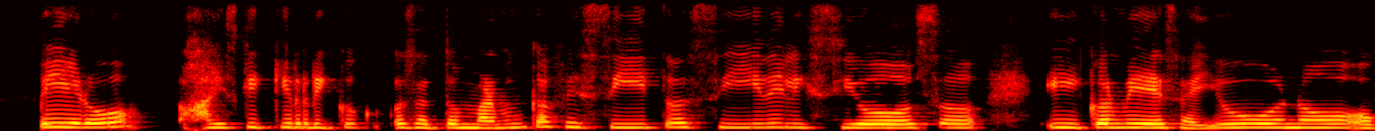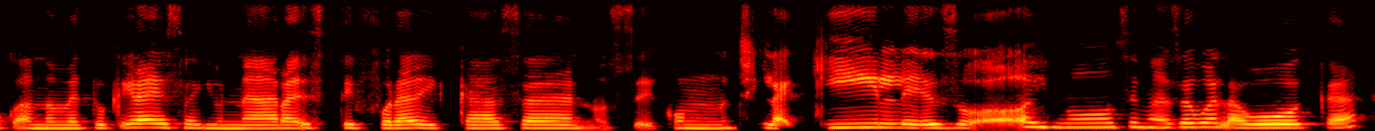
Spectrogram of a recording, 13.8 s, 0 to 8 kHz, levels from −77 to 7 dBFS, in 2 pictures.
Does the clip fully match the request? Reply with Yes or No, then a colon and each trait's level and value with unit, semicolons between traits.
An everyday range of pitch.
No: narrow, 2.3 semitones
